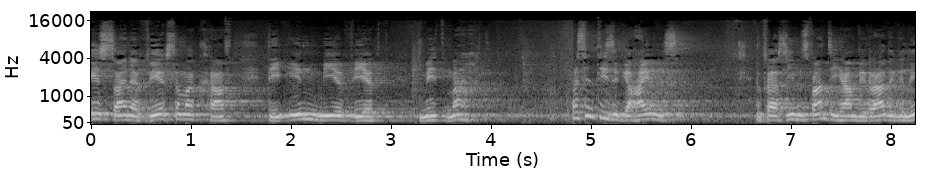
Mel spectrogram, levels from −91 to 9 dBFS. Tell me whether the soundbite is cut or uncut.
uncut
